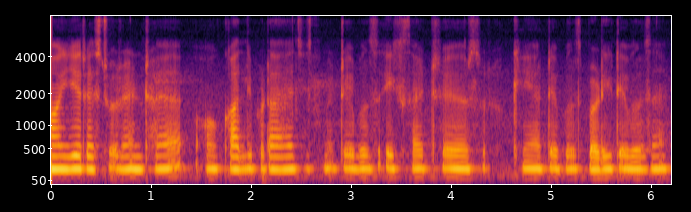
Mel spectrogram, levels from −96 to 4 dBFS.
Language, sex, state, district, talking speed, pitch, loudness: Hindi, female, Rajasthan, Churu, 175 wpm, 185 Hz, -19 LUFS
